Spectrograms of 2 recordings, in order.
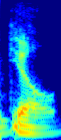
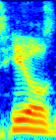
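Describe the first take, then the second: First: "Gil" with a hard G and short i; Anglicized "Gil", hard G as in give; wrong English pronunciation. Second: "Gil's" said as "heels"; Spanish pronunciation. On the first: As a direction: say "Gil" like the gill of a fish. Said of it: "I know it's not Gil". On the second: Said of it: "did say Luis Gil's name right". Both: Shown as a demonstration.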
